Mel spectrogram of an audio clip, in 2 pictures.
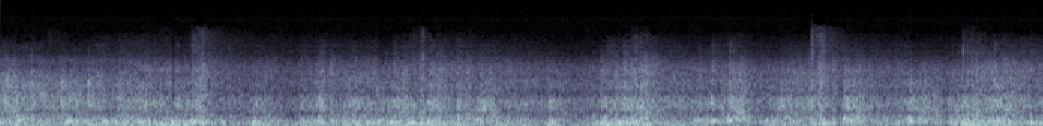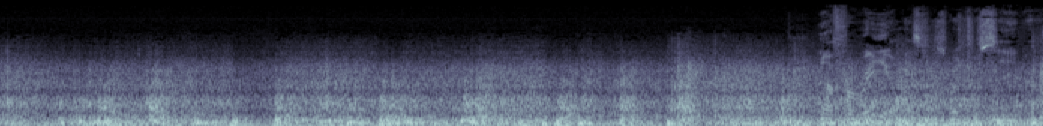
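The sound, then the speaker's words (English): Repeated heavy explosions of nitrogen tanks at an industrial facility, recorded while driving down the road about a quarter to half mile away, boom and crackle in a dense, continuous rumble, with sharp blasts every second or two and faint indistinct voices underneath. “Explosions, excuse me, nitrogen tanks in this facility.”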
